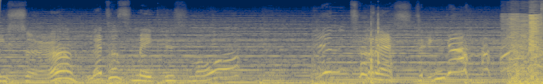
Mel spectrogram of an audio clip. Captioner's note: laughs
